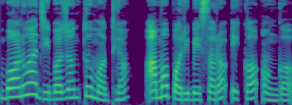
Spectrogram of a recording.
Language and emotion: Odia, neutral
